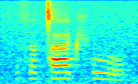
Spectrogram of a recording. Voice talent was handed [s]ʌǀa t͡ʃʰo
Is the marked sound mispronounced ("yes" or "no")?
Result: no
